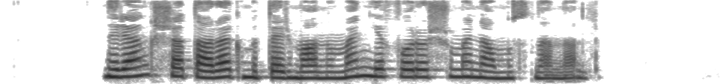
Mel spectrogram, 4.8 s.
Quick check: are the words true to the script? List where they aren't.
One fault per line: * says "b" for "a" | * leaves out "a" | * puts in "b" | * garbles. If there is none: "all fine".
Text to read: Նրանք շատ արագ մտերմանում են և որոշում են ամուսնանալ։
all fine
